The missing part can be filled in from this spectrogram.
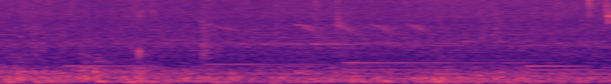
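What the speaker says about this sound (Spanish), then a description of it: "aquí contemplo hermosamente la lluvia en las montañas, en el jardín, en la gruta de la Virgen." Rain falls in the mountains over a garden and grotto, a dense, steady low rumble of downpour with occasional distant bird chirps, heard without any talking.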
